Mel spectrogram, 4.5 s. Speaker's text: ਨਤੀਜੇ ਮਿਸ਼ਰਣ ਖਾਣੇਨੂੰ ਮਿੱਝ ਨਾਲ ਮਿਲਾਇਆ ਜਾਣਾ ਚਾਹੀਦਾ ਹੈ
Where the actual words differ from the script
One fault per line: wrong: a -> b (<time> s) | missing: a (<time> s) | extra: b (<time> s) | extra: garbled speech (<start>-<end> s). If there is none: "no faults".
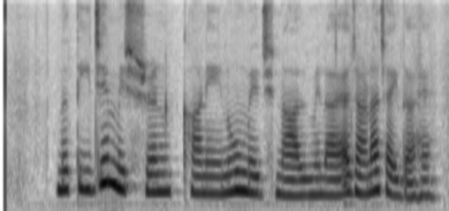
no faults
